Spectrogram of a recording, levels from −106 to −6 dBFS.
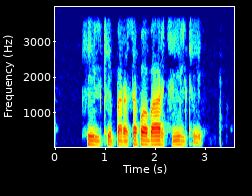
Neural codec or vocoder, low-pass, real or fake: none; 3.6 kHz; real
